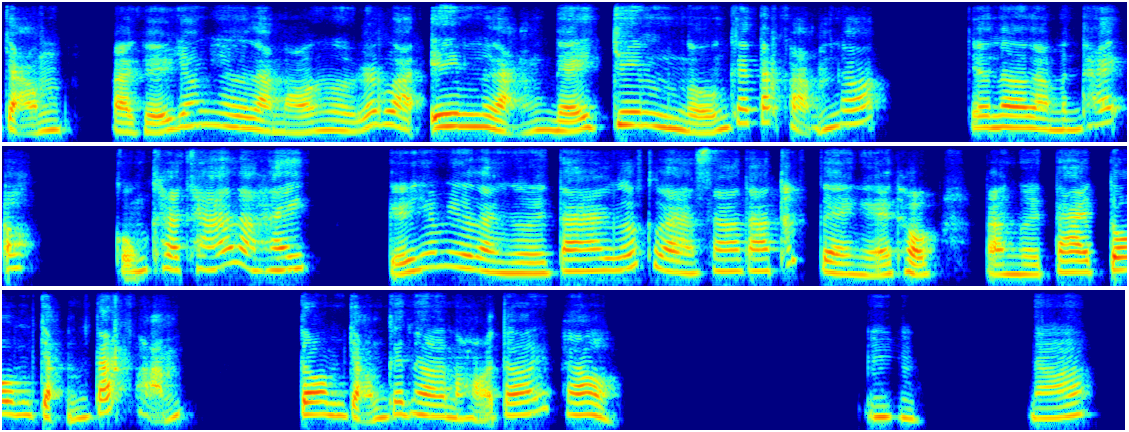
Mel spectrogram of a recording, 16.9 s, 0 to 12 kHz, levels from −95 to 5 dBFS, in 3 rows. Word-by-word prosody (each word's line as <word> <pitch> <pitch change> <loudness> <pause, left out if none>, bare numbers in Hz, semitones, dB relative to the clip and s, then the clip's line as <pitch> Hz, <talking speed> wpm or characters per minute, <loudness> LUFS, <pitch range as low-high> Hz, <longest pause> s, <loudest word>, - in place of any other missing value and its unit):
trọng, 205 +2 -1 0.3
và, 180 - +2
kiểu 170 0 0
giống 290 +6 -4
như 270 -5 -2
là, 200 -3 +1
mọi 170 0 -3
người 200 -2 -4
rất 300 +6 -2
là - - 0
im 275 0 +5
lặng 210 -5 0
để 195 +5 +3
chiêm 310 -1 +3 0.2
ngưỡng 165 +6 -1
cái 340 - -1
tác 365 0 0
phẩm 245 +1 -3
đó. 340 +4 -2 0.5
Cho 255 - -1
nên 255 -1 +5
là 230 - +1
mình 210 0 -4
thấy, 335 +10 -4
ơ, 365 - -4 0.5
cũng 265 - -3
kha 295 0 +1
khá 295 +7 -1
là 390 - +1
hay, 280 +3 +1 0.4
kiểu 210 +4 +1
giống 340 +7 -3
như 340 -3 -1
là, 265 -4 +2
người 225 -1 0
ta 260 +3 +3
rất 315 +7 -2
là, 250 -7 +2
sao 260 +3 -1
ta, 265 0 +2
thích 480 - -6
về 230 -4 +3
nghệ 190 0 -1
thuật 195 -2 +3 0.3
và - - +1
người 200 0 -2
ta 245 +3 +4
tôn 290 -2 +5
trọng 210 -3 -1
tác 310 - +4
phẩm, - - -5 0.6
tôn 275 -1 +5
trọng 210 - -1
cái 280 - -1
nơi 255 -3 +2
mà 195 - -3
họ 200 - -3
tới, 275 +8 +1
phải 270 -1 +3
hông? 265 - +3 1.3
Ừm. 225 -1 -1 0.7
Đó. 215 +7 -3
255 Hz, 220 wpm, -23 LUFS, 210-285 Hz, 1.3 s, im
